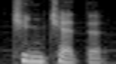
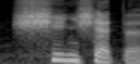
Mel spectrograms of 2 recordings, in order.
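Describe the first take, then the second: First: The x's are not said with a 'sh' sound. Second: The x's are said with a plain 'sh' sound. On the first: The speaker calls it wrong. "no gingeta" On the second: The speaker calls it right. "fer-la sonar amb aquest so de xix"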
